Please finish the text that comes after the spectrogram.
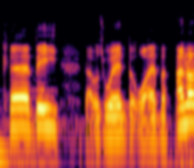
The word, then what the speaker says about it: Kirkby: And this fascinated me, so I decided to head up to Kirby Stephen, which is spelt Kirkby but said Kirby.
